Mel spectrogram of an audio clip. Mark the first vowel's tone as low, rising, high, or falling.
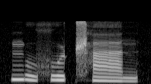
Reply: falling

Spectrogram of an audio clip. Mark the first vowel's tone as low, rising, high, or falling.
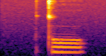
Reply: high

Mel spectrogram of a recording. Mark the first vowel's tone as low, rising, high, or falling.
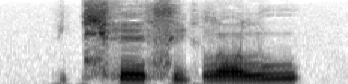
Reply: high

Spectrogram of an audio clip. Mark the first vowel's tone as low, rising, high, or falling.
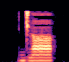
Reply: high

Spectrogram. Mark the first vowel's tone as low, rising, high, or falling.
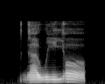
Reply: high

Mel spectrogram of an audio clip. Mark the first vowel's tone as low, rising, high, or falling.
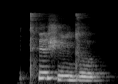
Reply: high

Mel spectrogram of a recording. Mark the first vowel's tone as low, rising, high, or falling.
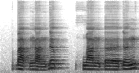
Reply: low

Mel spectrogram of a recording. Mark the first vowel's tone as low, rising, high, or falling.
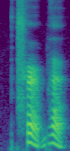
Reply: falling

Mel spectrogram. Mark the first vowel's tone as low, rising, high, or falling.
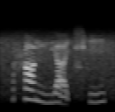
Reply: falling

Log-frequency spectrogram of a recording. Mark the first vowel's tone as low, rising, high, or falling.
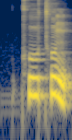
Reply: high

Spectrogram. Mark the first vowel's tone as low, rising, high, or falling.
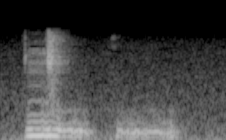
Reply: falling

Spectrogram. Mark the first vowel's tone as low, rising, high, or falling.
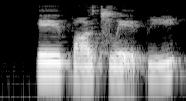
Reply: high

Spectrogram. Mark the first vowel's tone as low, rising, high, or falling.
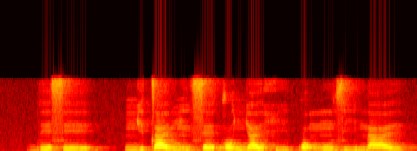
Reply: high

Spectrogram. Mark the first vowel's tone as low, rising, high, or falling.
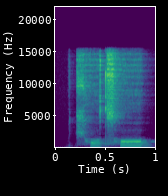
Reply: low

